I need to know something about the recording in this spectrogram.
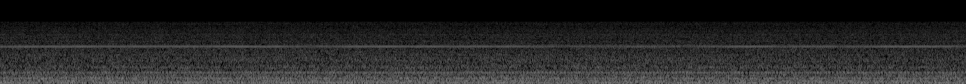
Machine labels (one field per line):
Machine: pump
